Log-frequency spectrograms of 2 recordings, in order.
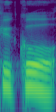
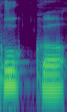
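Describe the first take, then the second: First: The name is pronounced the French way. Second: The name is pronounced the Sicilian way. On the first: "on dit Coucot en français" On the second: "on dit Coucot en sicilien"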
